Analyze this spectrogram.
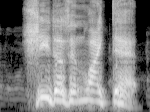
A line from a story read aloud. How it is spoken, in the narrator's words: Peter snapped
